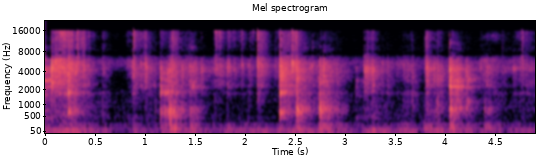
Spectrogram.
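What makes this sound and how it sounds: A metal utility knife blade shaves a solid, hand-sized, light blue dried soap bar with a dark varnish-like coating, peeling off brittle flakes. Repeated bright, crunchy scraping strokes crackle in short bursts, with almost no low end and quiet pauses between them.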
